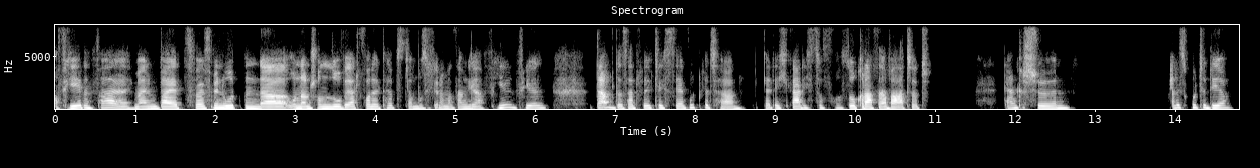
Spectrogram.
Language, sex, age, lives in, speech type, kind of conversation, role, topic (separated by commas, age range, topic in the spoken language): German, female, 40-44, Germany, conversation, advice, user, Wie kann ich aufhören, mich mit anderen zu vergleichen und meine Selbstakzeptanz stärken?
